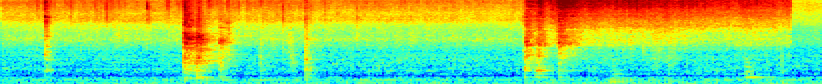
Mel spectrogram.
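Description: A flipped eggplant paratha hits the hot pan. A few scattered clicks and scrapes come first, then a loud, close burst of sizzling oil starts and holds steady to the end.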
